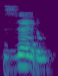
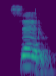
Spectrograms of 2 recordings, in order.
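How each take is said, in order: First: "Cero" with a z start; Portuguese zero. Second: "cero" ending seh-roo; final O as U. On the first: Teacher models Portuguese zero. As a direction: say "Cero" as zeh-ro. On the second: Teacher repeats zero with u ending. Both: Shown as a demonstration. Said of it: "y se dice U".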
